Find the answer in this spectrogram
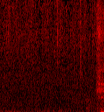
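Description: Faint, steady rain falling, heard as a soft even hiss of drops.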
